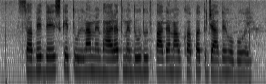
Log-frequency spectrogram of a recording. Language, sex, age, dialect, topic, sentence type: Magahi, female, 18-24, Southern, agriculture, statement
